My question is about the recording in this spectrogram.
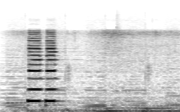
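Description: Car horn honking twice in quick succession, a short high beep-beep, then a low rumble under background music.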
